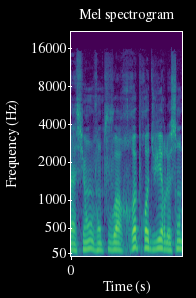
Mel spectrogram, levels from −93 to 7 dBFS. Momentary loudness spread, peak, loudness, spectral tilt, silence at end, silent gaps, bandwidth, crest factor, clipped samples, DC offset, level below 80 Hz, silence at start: 5 LU; -2 dBFS; -21 LUFS; -6.5 dB/octave; 0 s; none; 15.5 kHz; 18 dB; under 0.1%; under 0.1%; -60 dBFS; 0 s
